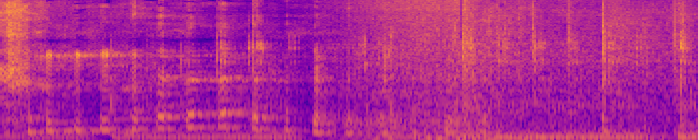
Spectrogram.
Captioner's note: laughing; epic rock music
